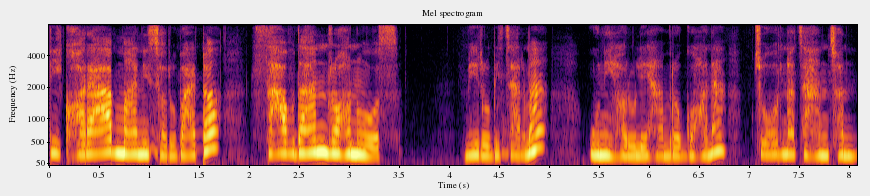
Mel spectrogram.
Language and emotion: Nepali, fearful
